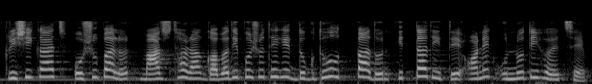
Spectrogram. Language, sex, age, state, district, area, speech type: Bengali, female, 30-45, West Bengal, Paschim Bardhaman, urban, spontaneous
